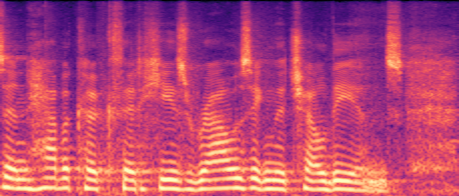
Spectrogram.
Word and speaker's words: Habakkuk: jumping into Habakkuk, and there are different ways to pronounce that. I pronounce it different ways. The actual real way is probably Habakkuk, but being an American, I pronounce it Habakkuk.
